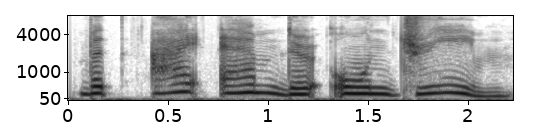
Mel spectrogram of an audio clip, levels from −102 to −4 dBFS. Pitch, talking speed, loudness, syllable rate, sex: 225 Hz, 160 wpm, -16 LUFS, 3.5 syllables/s, female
